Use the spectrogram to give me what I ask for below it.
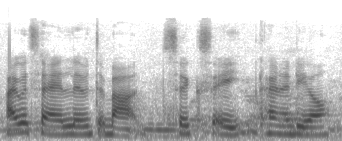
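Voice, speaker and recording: A woman's voice: medium pitch, steady tone, moderate pace, crowd noise, rough recording. A woman from Mexico recounting her family's history in an oral history interview, often correcting herself as she goes.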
